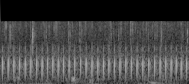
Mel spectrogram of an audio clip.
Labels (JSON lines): {"label": "biophony, rattle", "recorder": "SoundTrap 500"}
